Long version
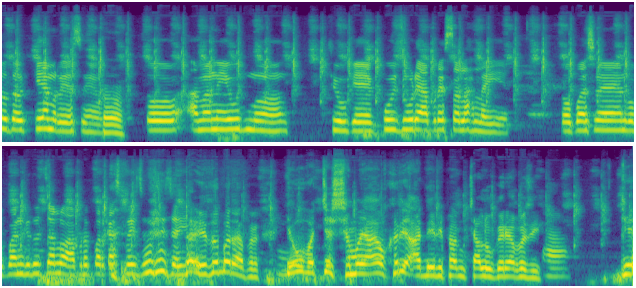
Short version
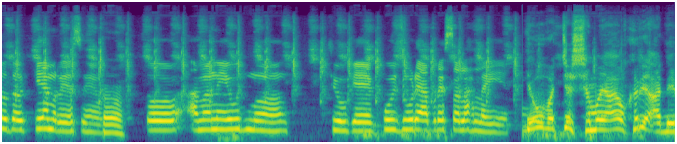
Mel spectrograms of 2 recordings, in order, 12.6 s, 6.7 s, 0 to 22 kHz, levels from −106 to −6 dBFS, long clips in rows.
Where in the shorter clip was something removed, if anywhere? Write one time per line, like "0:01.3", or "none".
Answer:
0:05.1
